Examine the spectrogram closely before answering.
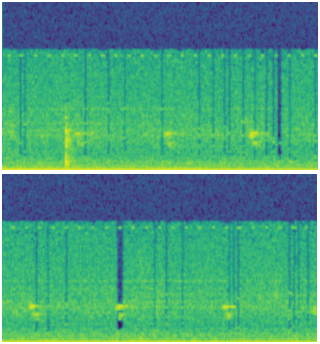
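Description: A steady low hum that holds the same level throughout, with nothing else distinct in it.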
